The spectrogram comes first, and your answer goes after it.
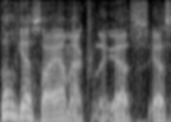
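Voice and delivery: put-on British accent, words drawn out unhurriedly. Retelling a meeting with an actor at a stoplight: imitating a British accent. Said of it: "of course, British".

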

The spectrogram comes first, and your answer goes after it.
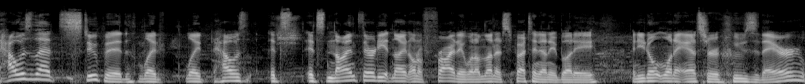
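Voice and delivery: plain

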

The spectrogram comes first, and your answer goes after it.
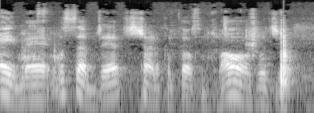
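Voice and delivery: mock suspect-sounding, innuendo-laden, suggestive, loaded delivery. Acting out a text inviting a friend to bowl: mock suggestive delivery. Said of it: "why you say it like that?".

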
